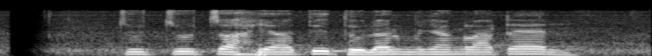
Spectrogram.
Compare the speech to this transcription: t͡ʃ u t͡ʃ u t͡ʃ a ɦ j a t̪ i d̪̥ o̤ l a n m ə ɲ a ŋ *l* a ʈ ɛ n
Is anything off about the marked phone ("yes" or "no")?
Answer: no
